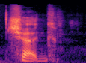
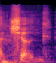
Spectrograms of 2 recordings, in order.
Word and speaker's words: Chug: Chug. Yeah, Chug. It's like the sound in good, like Chug.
